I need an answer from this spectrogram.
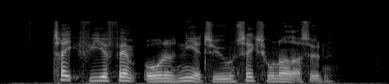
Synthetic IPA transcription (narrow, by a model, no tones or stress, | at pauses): t͡sʰʁɛ̰ːfiːɐfem̰ɔ̽ːɾənḭːʌɒt͡sʰyːʊseɡ̥shunɐð̞ˠɒ̽sød̥n̩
